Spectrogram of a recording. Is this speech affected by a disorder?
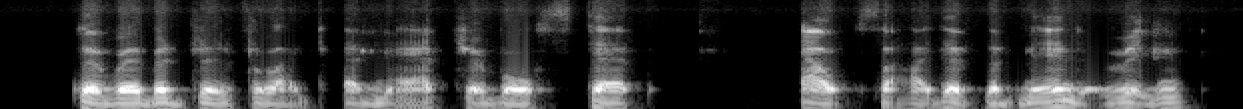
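Yes: speech impediment; drama club and debate team experience.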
